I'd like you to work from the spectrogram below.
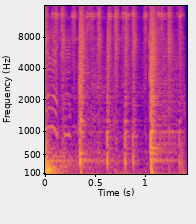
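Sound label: breaks no quantisation, JUNGLE; M8JUNGLEPAK1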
